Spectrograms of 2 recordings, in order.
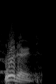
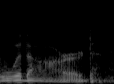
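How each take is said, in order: First: The stress is on the first syllable. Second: The stress is on the last syllable. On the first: The speaker calls it right. "It's probably more like Woodard" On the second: The speaker calls it wrong. "the way that I emphasized the last syllable there was a little bit awkward"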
